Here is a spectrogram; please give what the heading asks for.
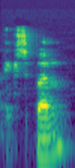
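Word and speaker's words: x̄: X bar itu X dicoret di atasnya, itu membacanya X bar.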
